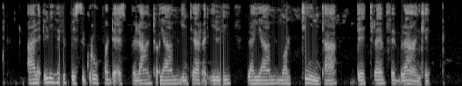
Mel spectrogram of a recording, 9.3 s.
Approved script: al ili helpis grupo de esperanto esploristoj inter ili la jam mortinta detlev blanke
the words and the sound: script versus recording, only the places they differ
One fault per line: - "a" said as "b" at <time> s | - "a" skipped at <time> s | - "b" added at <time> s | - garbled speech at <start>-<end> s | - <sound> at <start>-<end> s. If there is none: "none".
- dropout at 1.2-1.3 s
- "esploristoj" said as "jam" at 3.2 s
- dropout at 4.4-4.5 s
